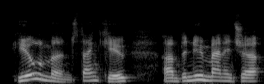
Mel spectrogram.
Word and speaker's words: Hjulmand: Now then, Casper, help me with the pronunciation of Casper's surname, Andy Hoyland? Hjulmand. Hjulmand, thank you.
